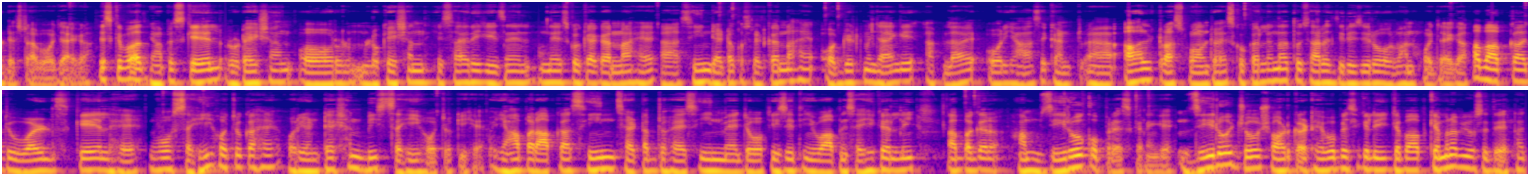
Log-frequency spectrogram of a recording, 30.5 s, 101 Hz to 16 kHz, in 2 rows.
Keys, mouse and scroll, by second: 0.9 ctrl+s, 5.6-7.2 middle drag, 7.2 click, 12.2 click, 12.3 click, 14.7-15.4 middle drag, 15.6-16.4 scroll up 2, 16.4 scroll up 1, 16.9 shift+middle drag, 17.7-19.8 middle drag, 20.1 ctrl+s, 24.9 ctrl+s, 24.9 click.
